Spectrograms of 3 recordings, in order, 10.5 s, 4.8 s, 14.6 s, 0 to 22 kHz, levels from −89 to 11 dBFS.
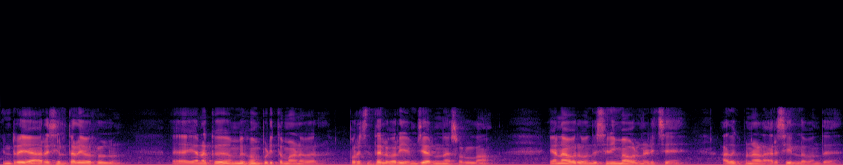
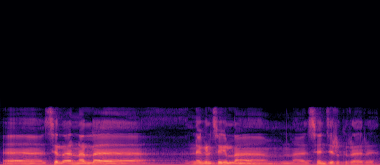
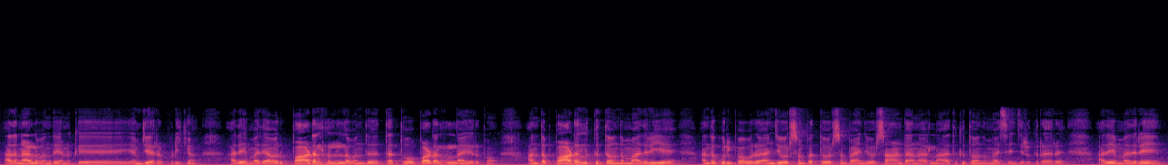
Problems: constant background noise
